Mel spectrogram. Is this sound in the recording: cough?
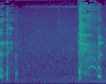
yes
